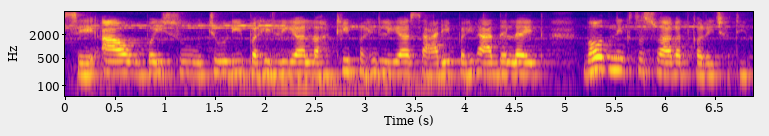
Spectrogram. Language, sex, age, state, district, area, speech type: Maithili, female, 30-45, Bihar, Sitamarhi, urban, spontaneous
